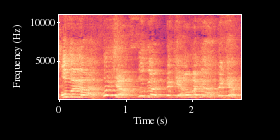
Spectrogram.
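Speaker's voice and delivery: very high squealing mother in a flap; hammed-up falsetto alarm; mock panic. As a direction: imitate Mom's frantic shrieks, pitch shooting way up.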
